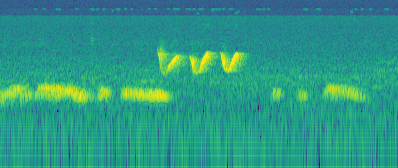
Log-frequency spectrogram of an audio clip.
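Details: Spotted dove decoy calling to lure wild doves: faint, low, drawn-out coos over background hiss, with a burst of three sharp, dipping chirps from another bird in the middle.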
